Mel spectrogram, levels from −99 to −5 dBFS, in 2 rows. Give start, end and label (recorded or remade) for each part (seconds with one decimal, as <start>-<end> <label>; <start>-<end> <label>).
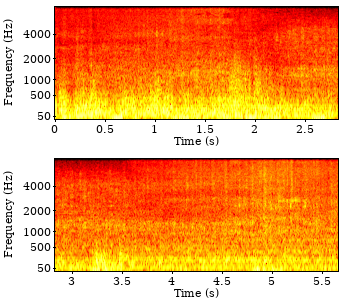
0.0-1.4 remade; 1.4-3.6 recorded; 3.6-5.7 remade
